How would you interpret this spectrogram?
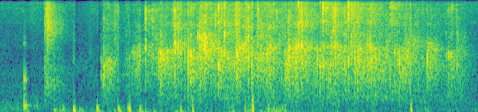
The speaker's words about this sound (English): Everyone check out that poster on LEO. Claps again.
